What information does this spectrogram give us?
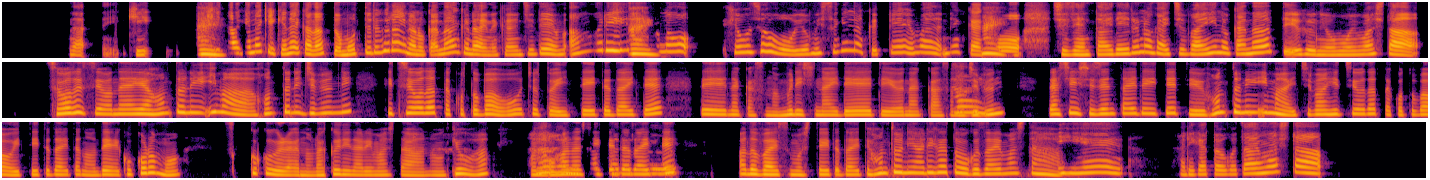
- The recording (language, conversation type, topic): Japanese, advice, 他人の評価を気にしすぎずに生きるにはどうすればいいですか？
- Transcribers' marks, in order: none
